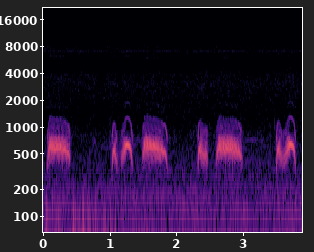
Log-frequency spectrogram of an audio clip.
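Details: Spotted dove used to lure birds into traps, giving mellow coos: a long coo, then paired short notes each leading into another long coo, over constant faint hiss.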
